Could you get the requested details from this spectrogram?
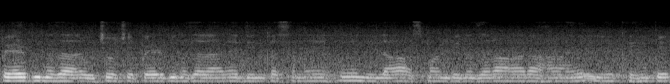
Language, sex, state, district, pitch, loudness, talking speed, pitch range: Hindi, male, Punjab, Kapurthala, 155 Hz, -19 LUFS, 250 wpm, 150-160 Hz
